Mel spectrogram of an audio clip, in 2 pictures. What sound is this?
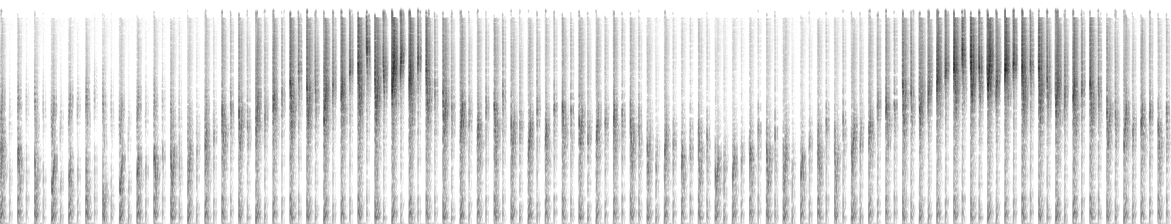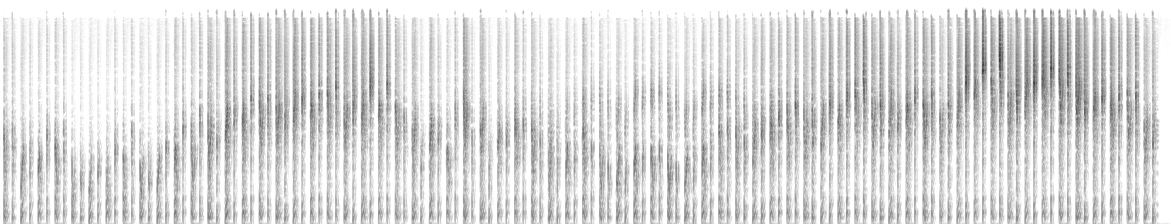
wet slaps
Funny loop made with a korg triton.
squishy, synth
